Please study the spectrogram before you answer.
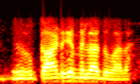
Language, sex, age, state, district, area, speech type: Sindhi, male, 45-60, Delhi, South Delhi, urban, conversation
